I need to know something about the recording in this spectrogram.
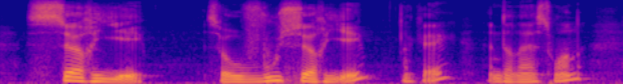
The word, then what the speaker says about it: seriez: So here when you've got this Z at the end, then you get the sound E, seriez.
